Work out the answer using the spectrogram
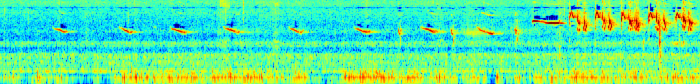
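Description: Bluethroat song: about ten thin, high, downslurred notes repeated twice a second, then a quick burst of higher, varied twitters, over a heavy low wind rumble.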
